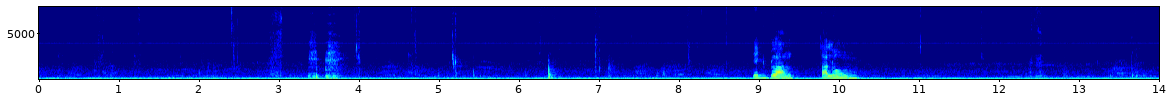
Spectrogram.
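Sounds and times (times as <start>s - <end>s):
steady low hum: 0.0s - 14.0s
person chewing food: 0.1s - 1.4s, 2.0s - 8.7s, 10.9s - 14.0s.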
